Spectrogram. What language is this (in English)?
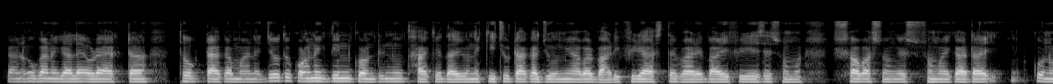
Bangla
